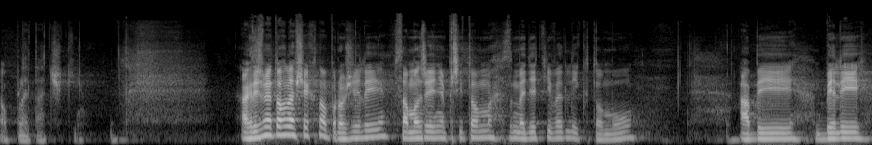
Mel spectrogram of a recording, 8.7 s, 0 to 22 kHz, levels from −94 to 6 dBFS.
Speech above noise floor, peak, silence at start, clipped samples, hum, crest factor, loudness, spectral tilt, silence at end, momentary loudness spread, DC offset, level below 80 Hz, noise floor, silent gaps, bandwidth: 32 dB; -6 dBFS; 0 s; under 0.1%; none; 24 dB; -27 LUFS; -5 dB/octave; 0 s; 20 LU; under 0.1%; -64 dBFS; -59 dBFS; none; 15 kHz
